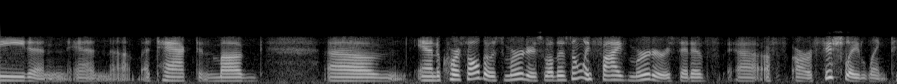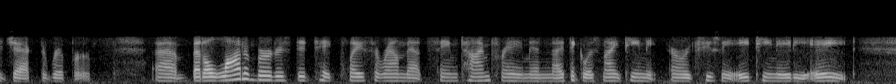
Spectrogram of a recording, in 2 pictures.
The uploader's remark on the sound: called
